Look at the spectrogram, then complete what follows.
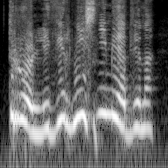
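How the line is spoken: Mother shouting. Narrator (Russian): крикнула мать

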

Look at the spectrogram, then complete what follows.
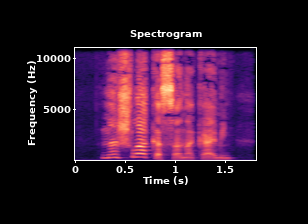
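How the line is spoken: Pleased laughter. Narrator (Russian): рассмеялась довольная Луна

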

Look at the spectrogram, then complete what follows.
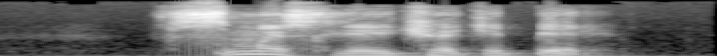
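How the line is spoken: Rude question. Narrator (Russian): спросила грубо

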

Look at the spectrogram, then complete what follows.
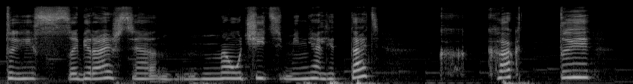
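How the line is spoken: Hesitant, stammering question. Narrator (Russian): спросила она, запинаясь

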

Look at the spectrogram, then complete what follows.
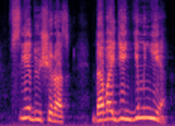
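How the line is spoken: Desperate, almost shouting. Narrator (Russian): в отчаянии чуть не выкрикнула рыжая пони

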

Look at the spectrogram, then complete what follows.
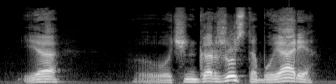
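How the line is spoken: Hesitant, forced out, huge creature. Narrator (Russian): Огромный фестрал замялся, но все же выдавил

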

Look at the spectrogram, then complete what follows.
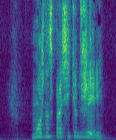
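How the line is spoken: Young unicorn exclaiming. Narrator (Russian): воскликнула единорожка

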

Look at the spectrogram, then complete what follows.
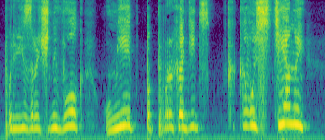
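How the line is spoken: Stammering plaintive whimper. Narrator (Russian): Заикаясь, жалобно проскулил пони

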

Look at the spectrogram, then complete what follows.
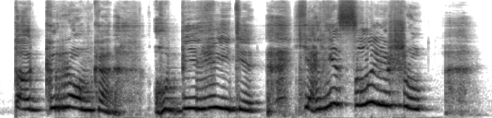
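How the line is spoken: Sobbing. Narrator (Russian): Я рыдаю

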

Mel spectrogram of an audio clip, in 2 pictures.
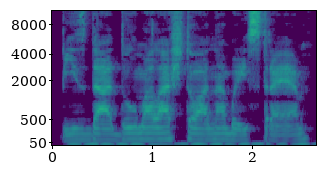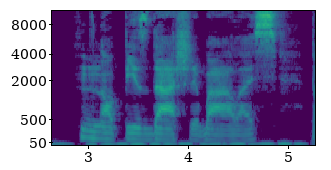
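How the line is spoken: Slurred metallic voice. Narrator (Russian): произнесло оно невнятным металлическим голосом

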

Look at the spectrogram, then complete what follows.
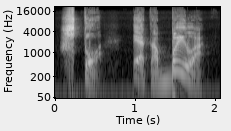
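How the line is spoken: Angry shouting. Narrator (Russian): гневно кричал он

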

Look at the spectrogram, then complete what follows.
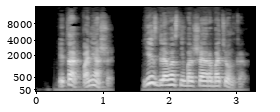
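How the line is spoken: Cheerful. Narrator (Russian): весело сказала она

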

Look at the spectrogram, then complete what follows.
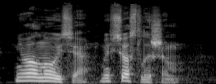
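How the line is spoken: Sleepy. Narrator (Russian): сонно сказала Лира

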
